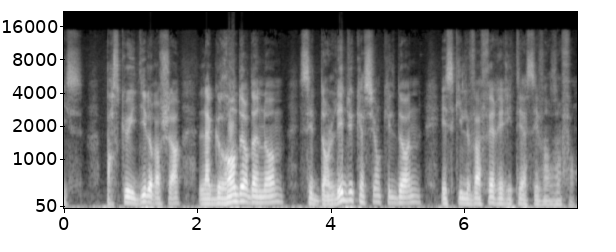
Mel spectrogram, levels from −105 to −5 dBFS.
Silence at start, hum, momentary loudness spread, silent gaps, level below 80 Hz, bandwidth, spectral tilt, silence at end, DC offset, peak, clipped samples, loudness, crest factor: 0 s; none; 16 LU; none; -40 dBFS; 15.5 kHz; -6 dB/octave; 0.05 s; under 0.1%; 0 dBFS; under 0.1%; -16 LUFS; 16 dB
